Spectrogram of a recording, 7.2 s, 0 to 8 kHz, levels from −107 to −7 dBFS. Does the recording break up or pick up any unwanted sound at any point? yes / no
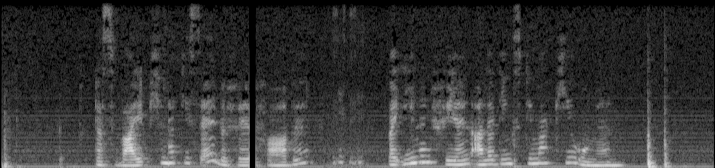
yes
